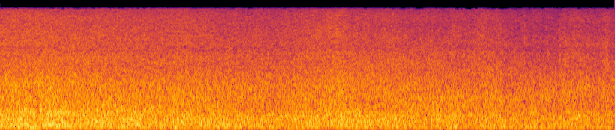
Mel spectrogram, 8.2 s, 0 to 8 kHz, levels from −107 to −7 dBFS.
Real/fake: fake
